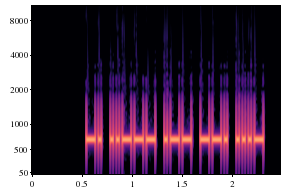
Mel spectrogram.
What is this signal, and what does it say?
Morse code, heard as a keyed tone, about 40 wpm, 700 Hz. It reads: N2WGV
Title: USA Call Signs 40wpm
